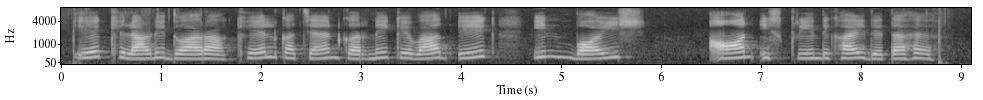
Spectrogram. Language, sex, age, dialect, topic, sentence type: Hindi, female, 18-24, Marwari Dhudhari, banking, statement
